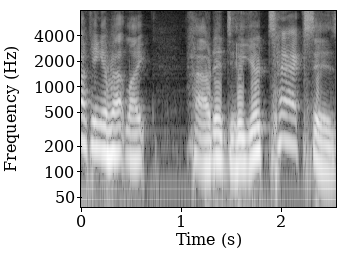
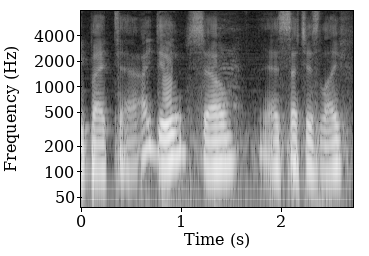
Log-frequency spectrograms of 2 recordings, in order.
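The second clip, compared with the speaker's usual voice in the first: usual speaking voice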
